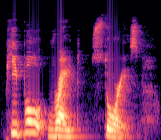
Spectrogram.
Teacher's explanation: People write stories where each word is emphasized equally.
